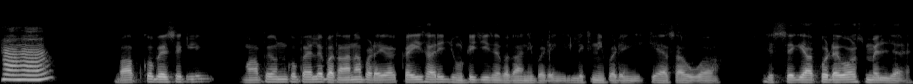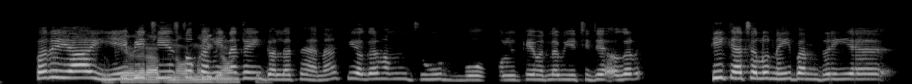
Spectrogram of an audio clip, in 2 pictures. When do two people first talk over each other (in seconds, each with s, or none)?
10.2 s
